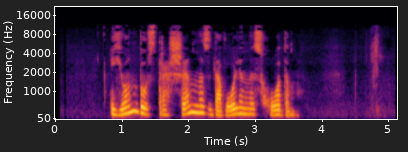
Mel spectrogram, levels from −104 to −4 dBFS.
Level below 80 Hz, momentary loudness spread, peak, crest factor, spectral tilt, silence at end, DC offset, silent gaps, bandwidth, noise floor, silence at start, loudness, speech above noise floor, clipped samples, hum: -70 dBFS; 8 LU; -4 dBFS; 20 dB; -5.5 dB/octave; 0.3 s; under 0.1%; none; 11.5 kHz; -66 dBFS; 0.85 s; -22 LUFS; 46 dB; under 0.1%; none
